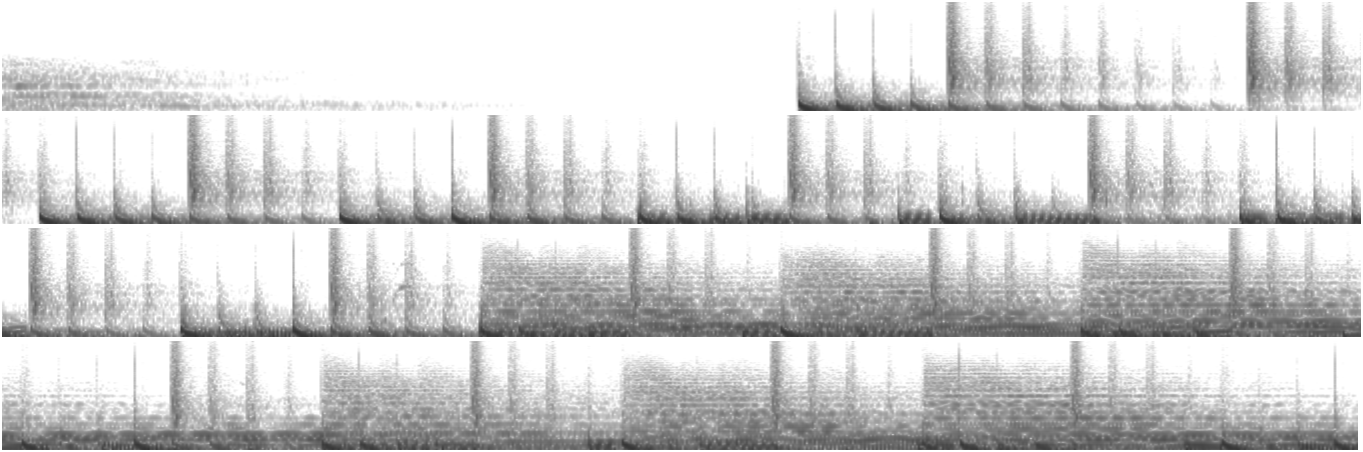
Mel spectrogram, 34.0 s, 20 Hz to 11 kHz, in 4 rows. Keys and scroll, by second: 27.6 alt+x.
